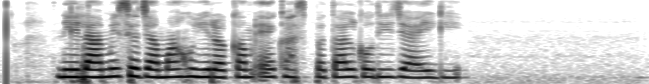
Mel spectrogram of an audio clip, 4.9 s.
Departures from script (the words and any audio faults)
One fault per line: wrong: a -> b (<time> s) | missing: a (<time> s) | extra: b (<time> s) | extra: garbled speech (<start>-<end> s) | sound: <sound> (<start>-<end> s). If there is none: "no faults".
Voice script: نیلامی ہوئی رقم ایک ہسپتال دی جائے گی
extra: سے جمع (0.9 s)
extra: کو (2.6 s)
